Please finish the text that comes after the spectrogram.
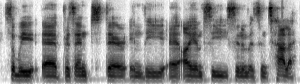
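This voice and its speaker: A man with a fairly low voice and a dry, close sound explains his work in an informal interview. He speaks hesitantly, piecing his thoughts together as he goes. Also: level tone, moderate pace, no echo. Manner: hesitant, thinking aloud in fragments. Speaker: theatre director, interview guest.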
